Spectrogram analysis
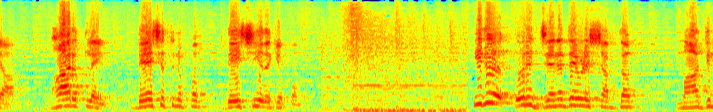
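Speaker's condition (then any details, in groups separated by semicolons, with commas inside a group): No condition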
